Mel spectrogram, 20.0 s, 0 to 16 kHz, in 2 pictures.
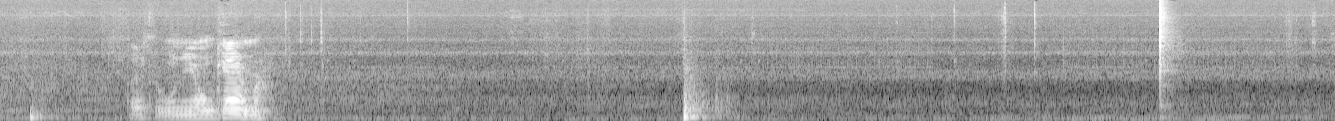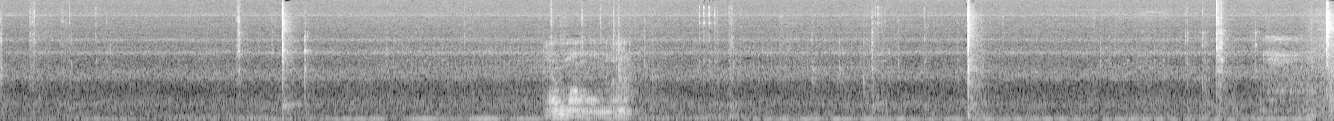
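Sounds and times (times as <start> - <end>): dull knock: 5.1 - 5.5.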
